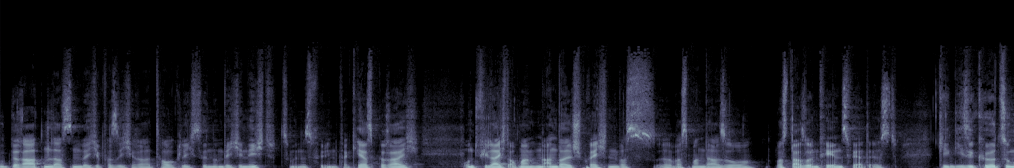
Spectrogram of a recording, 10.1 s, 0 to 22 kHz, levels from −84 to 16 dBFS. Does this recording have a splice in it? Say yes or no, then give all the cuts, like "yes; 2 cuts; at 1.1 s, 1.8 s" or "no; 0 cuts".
yes; 1 cut; at 9.2 s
